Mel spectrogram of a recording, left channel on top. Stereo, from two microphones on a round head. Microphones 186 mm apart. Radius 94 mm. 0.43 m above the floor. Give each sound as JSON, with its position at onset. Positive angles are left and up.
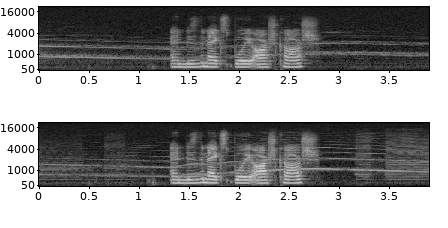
{"t": 1.3, "sound": "a woman speaking", "side_deg": -20, "distance_m": 0.8}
